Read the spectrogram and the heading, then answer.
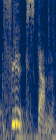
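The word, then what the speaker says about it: flygskam: C'est un mot qui s'écrit flixcam avec un Y, mais se prononce flugscam.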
